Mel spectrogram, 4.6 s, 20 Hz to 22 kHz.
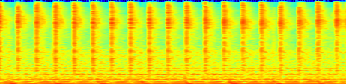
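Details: Steady, sharp clicking pulses, about four per second, over a low hum: a 3rd-generation shockwave therapy machine (T8+) handpiece firing at a fixed pain point on the skin during a treatment demonstration.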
